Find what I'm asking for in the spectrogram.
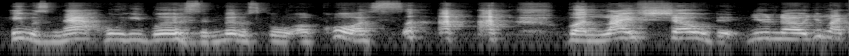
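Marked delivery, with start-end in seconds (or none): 3.1-4.2 amused chuckle mid-story; short laugh. Real, not acted. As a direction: laugh briefly at your own remark. Laughs at her own story.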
